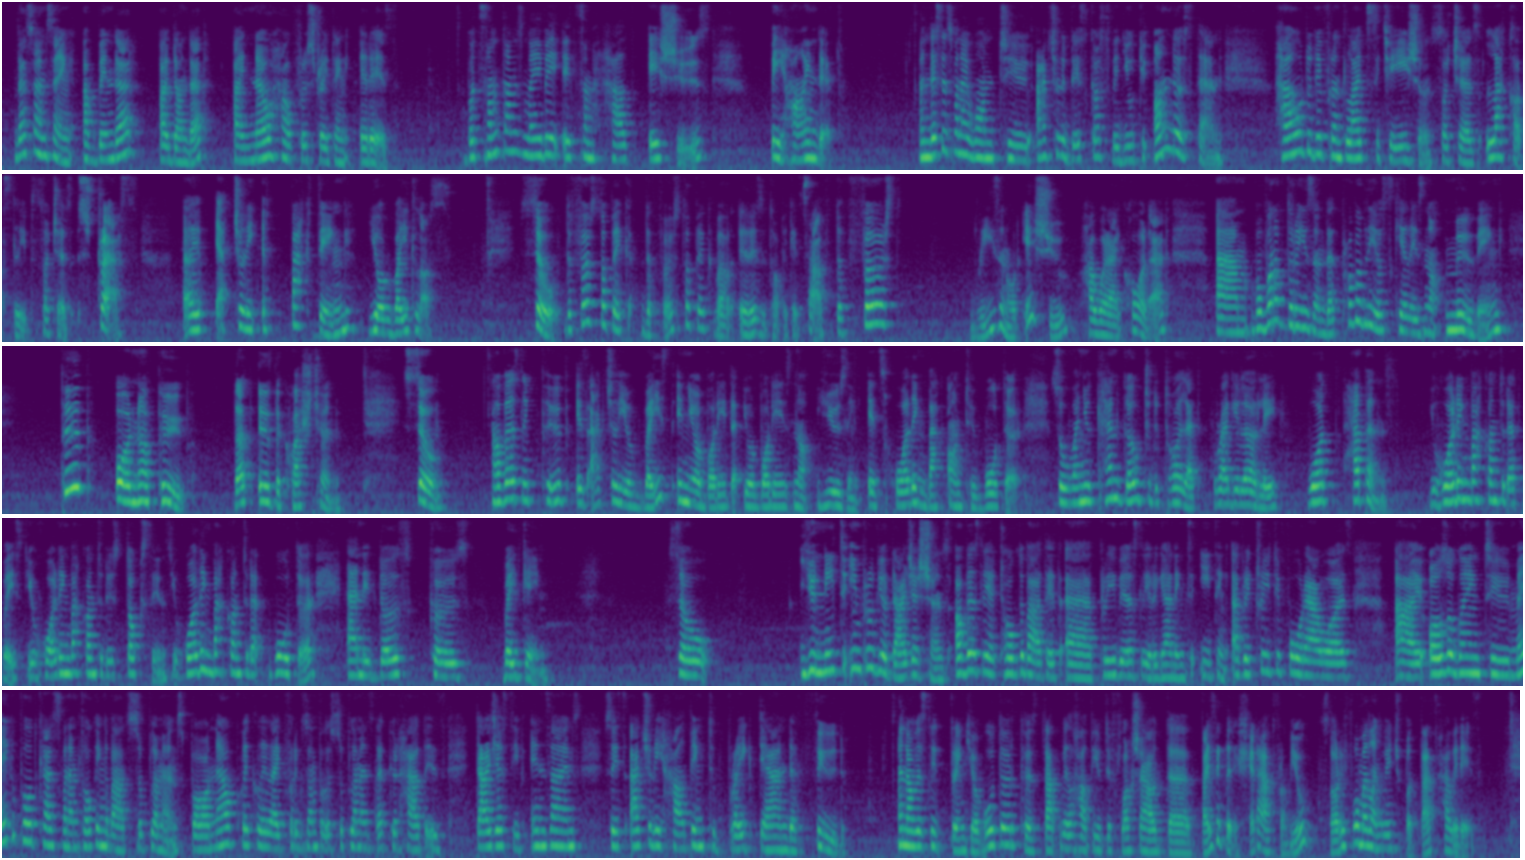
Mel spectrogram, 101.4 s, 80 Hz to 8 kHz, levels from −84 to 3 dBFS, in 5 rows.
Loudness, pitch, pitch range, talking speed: -31 LUFS, 220 Hz, 190-245 Hz, 145 wpm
